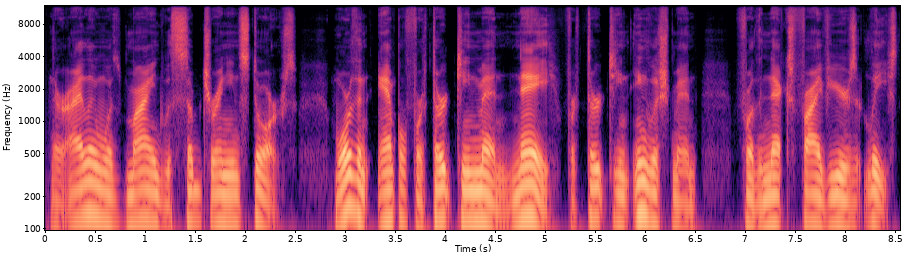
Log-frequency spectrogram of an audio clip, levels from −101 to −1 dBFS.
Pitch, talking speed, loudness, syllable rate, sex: 95 Hz, 155 wpm, -20 LUFS, 4.7 syllables/s, male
